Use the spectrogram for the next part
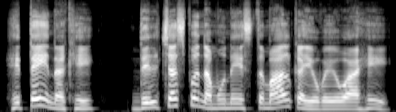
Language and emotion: Sindhi, neutral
